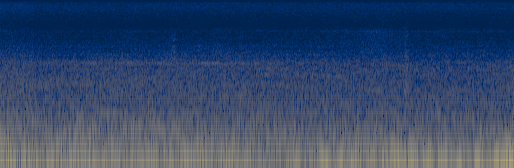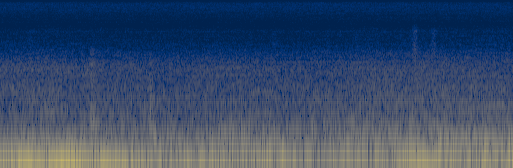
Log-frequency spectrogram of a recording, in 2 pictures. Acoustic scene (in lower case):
car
